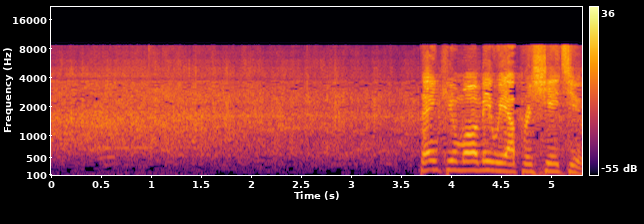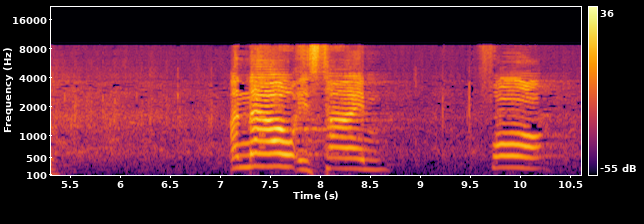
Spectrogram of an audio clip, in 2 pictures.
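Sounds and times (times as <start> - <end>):
crowd applauding: 0.0 - 7.2
speech: 3.7 - 5.5, 7.1 - 8.8, 9.7 - 10.6.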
